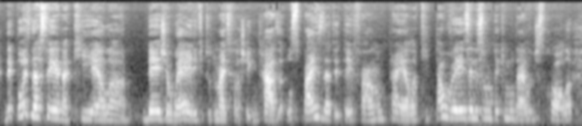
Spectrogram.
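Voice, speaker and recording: A young woman with a Brazilian Portuguese accent recaps a film in a casual, animated way and slips into the characters' lines as she goes. Her voice sits high. A faint hiss runs under the recording. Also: fast talker, hardly any pauses. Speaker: film reviewer.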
